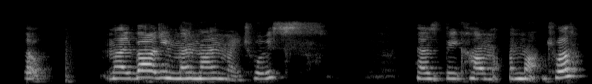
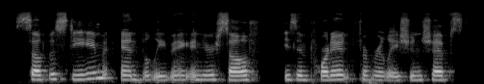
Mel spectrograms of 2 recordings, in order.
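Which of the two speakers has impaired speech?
The first: cerebral palsy; cerebral palsy, uses patient lift for transfers; audible breath support sounds, may resemble crying.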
